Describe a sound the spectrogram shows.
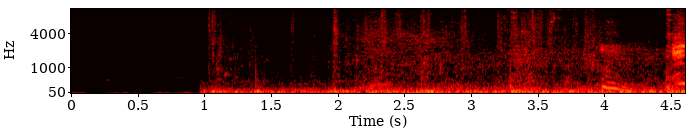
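Loud rumbling action sounds with sharp clicks and bangs burst in suddenly.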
